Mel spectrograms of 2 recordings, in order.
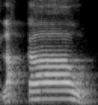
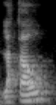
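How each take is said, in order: First: The vowel is drawn out long. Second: The vowel is said short and plain. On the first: It means walk intensely or go out often. "you're going to walk intensely" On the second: It means walk. "lakaw means walk"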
